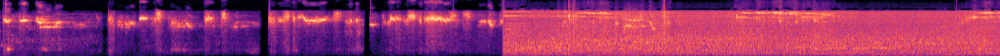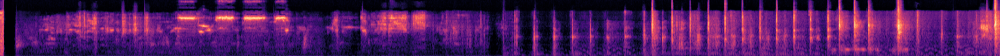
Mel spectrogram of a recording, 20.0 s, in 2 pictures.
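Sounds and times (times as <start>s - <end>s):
sandpiper peep calls: 5.0s - 10.0s
rail sharp kek calls: 5.0s - 10.1s.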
